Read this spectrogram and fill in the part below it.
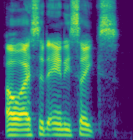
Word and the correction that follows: Serkis: Sykes? – Andy Serkis. – Serkis.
